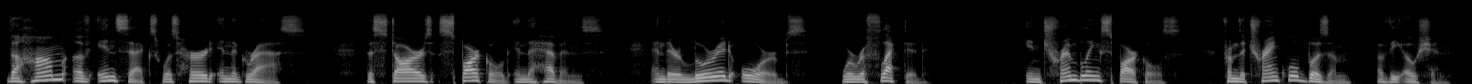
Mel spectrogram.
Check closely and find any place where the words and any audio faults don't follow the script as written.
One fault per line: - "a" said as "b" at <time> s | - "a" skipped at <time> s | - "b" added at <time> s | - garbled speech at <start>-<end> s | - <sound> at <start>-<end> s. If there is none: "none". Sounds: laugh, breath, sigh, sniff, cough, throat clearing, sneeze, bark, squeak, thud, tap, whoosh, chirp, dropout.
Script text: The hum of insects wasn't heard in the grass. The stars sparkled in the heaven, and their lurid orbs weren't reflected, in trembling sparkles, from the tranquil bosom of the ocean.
- "wasn't" said as "was" at 1.6 s
- "heaven" said as "heavens" at 5.3 s
- "weren't" said as "were" at 8.4 s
